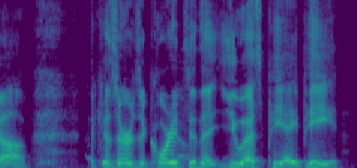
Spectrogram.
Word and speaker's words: USPAP: Concerns according to the USPAP, USPOP, as we call it.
